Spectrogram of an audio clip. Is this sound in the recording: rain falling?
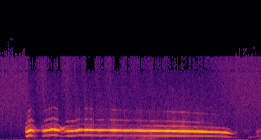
no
